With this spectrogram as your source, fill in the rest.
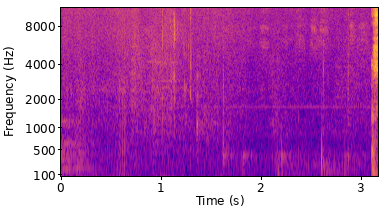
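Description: Pen or chalk writing out a maths question, a series of faint scratchy strokes and taps at an irregular pace, close and quiet with no talk.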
